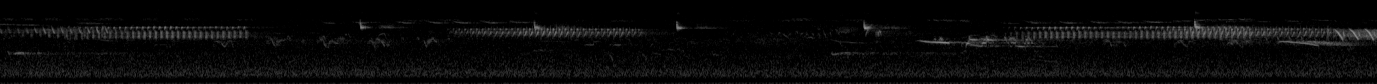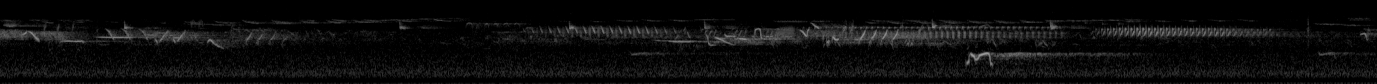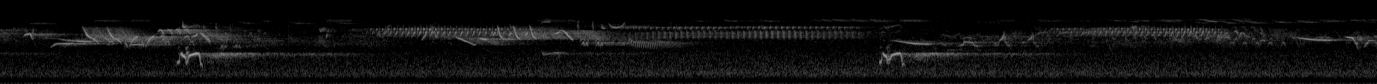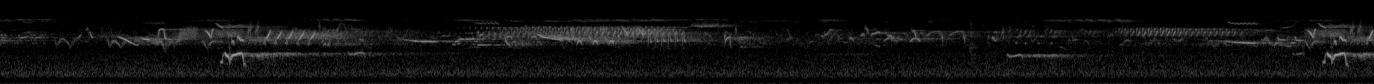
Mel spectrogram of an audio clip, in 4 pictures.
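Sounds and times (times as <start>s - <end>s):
songbirds singing: 26.8s - 55.0s.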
